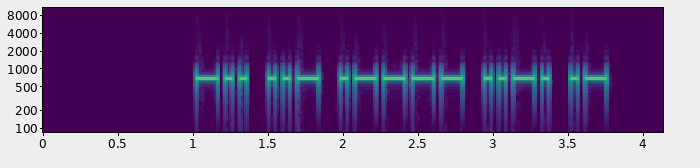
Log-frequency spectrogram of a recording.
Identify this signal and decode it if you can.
Morse code, heard as a keyed tone, about 25 wpm, 700 Hz. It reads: DU1FA
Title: DXCC-100 Call Signs - 5 Characters - 25wpm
